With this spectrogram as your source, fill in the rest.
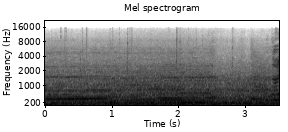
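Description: A Peugeot 308 race car accelerates hard around the Nürburgring, its engine a loud, steady, close drone with a rising pitch and constant whirring road noise throughout.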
